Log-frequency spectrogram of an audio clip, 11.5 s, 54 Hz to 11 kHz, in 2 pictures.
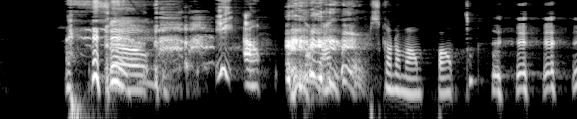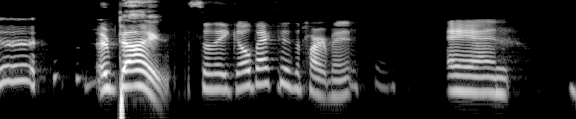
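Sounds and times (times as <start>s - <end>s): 
laughter: 0.7s - 2.3s, 2.9s - 3.6s, 4.7s - 7.4s
man coughing in a rough fit: 0.7s - 3.8s, 5.0s - 5.6s, 6.8s - 7.4s
speech: 0.9s - 9.4s, 10.2s - 11.5s.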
